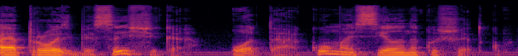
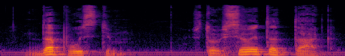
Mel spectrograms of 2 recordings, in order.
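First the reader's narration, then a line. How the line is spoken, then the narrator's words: Calm agreement. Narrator (Russian): спокойно согласился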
